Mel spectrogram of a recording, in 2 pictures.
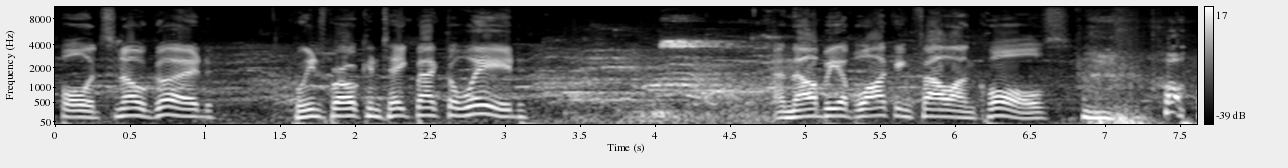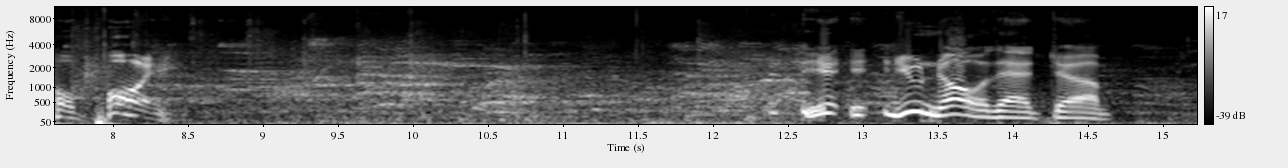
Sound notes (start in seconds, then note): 4.0 whistle blows; 6.8 laughs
